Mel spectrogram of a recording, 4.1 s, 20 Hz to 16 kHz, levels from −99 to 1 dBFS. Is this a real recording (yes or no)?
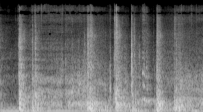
yes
